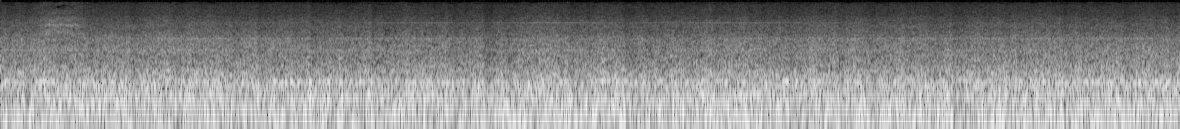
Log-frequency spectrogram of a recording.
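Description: Amtrak Keystone train set moving slowly into a rail yard: a steady drone with a constant hum, over low wind rumble on the microphone.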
